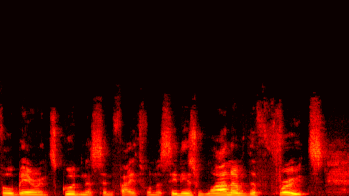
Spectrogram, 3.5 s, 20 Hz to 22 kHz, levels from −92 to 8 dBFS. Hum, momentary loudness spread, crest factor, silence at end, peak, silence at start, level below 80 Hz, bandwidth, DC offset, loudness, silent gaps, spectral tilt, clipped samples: none; 13 LU; 18 dB; 0 s; -12 dBFS; 0 s; -86 dBFS; 11 kHz; under 0.1%; -29 LUFS; none; -5 dB/octave; under 0.1%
